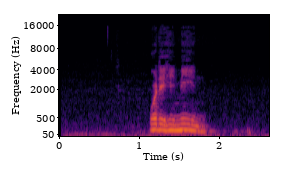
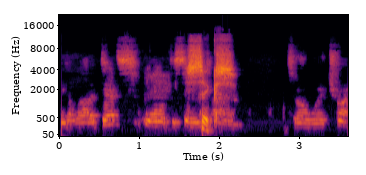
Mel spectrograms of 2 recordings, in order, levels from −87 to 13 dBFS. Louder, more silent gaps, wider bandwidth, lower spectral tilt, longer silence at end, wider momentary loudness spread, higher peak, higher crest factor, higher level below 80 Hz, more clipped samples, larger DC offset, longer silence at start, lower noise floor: second, -28 LUFS vs -15 LUFS; neither; second, 13 kHz vs 15 kHz; first, -8 dB/octave vs -0.5 dB/octave; first, 0.25 s vs 0 s; second, 12 LU vs 19 LU; second, -14 dBFS vs 0 dBFS; about the same, 18 dB vs 20 dB; first, -56 dBFS vs -62 dBFS; neither; neither; first, 1.1 s vs 0 s; second, -55 dBFS vs -64 dBFS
